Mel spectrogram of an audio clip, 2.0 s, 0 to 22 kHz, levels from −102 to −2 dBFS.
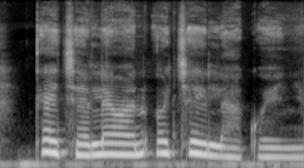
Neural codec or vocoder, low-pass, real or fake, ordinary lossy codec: none; none; real; none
